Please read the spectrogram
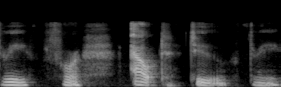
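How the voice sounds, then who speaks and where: Speaking at a very slow pace, a woman uses a gentle, calm tone. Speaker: developmental optometrist and podcast host. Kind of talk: guided meditation. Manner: slow, calm, soothing; gentle, instructive.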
